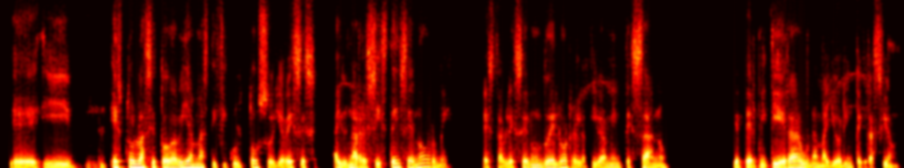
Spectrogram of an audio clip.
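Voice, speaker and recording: A man's voice: on the low side, dark tone, dry recording. An older man, a psychoanalyst, reflecting on his own life in a hesitant way, with many fillers and restarts. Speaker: psychoanalyst sharing personal experience. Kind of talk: reflective spoken testimony. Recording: dull lo-fi sound.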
